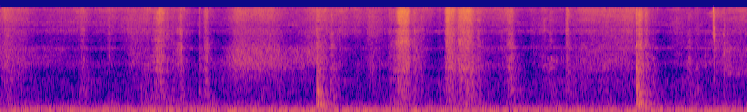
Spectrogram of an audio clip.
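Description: Microfibre cloth rubbing over a plastic motorcycle fairing panel, wiping off dust, with a few short scuffs as the cloth and hand move across it. A steady low hum sits underneath.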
